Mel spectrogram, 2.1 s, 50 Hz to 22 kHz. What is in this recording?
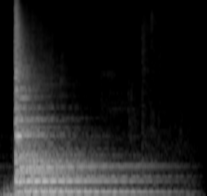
Sound effects > Objects / House appliances
Junkyard Foley and FX Percs (Metal, Clanks, Scrapes, Bangs, Scrap, and Machines) 41
tube, Foley, Bang, Robot, Ambience, dumpster, Machine, SFX, scrape, Smash, Clang, Atmosphere, FX, trash, Robotic, rattle, garbage, waste, Clank, Metal, Dump, Metallic, dumping, Percussion, rubbish, Bash, Environment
